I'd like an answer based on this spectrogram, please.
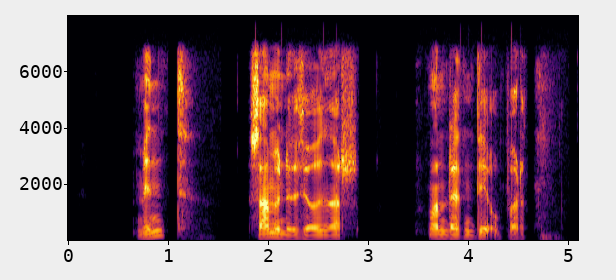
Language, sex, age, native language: Icelandic, male, 20-29, Icelandic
